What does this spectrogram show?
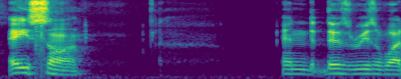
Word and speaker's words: Esan: The Ean people pronounced Asan and there's a reason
